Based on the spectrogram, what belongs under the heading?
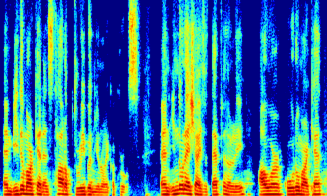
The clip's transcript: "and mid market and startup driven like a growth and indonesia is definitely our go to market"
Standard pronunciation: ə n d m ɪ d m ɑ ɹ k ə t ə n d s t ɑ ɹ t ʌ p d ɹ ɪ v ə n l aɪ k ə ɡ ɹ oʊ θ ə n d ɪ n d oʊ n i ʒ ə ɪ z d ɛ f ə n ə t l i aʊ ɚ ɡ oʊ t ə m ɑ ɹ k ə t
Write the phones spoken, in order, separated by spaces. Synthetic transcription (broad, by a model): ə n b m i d m ɑ ɹ k ə t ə n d s t ɑ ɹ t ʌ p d ɹ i b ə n l aɪ k ə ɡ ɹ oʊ s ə n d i n d oʊ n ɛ ʃ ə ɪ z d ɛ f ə n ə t l i aʊ ɚ ɡ oʊ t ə m ɑ ɹ k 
